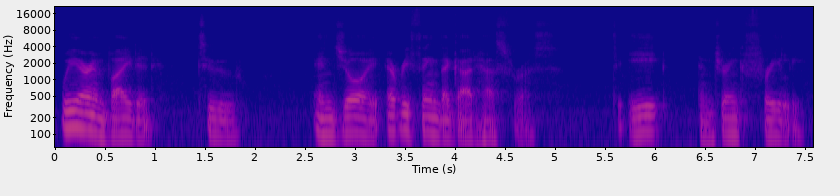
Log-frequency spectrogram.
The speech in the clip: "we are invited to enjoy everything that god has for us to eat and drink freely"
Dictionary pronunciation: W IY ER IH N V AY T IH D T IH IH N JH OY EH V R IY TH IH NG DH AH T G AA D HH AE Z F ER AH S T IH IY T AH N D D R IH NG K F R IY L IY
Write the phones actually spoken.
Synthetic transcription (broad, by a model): W IY ER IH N V AY T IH D T IH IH N JH OY EH V R IY TH IH NG DH AH T G AA D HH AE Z F ER AH S T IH IY T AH N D D R IH NG K F R IY L IY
